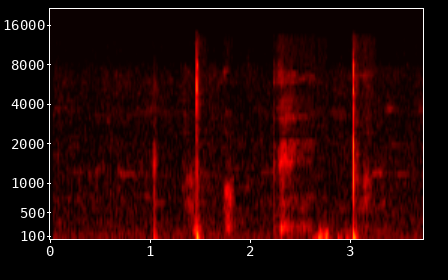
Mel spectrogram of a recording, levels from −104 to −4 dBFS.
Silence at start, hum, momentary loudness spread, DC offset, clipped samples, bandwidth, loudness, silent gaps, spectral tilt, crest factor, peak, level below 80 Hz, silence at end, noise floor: 1 s; none; 15 LU; under 0.1%; under 0.1%; 14 kHz; -54 LUFS; none; -2 dB/octave; 36 dB; -26 dBFS; -68 dBFS; 0.55 s; -82 dBFS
